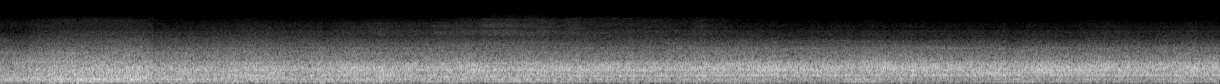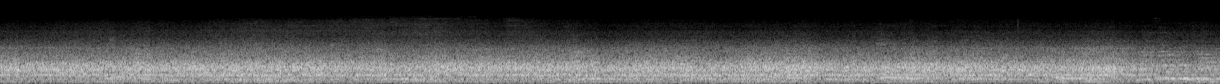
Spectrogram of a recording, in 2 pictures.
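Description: Shinkansen bullet train rolling slowly past, a steady running noise of wheels on rails and motors.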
